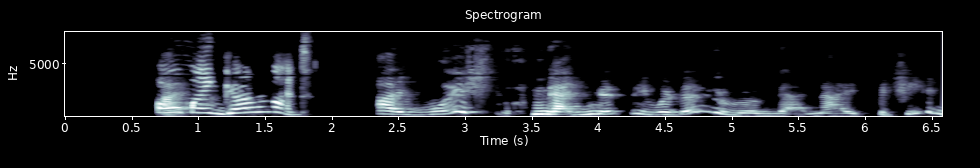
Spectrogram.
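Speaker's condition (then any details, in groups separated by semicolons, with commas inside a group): Cerebral palsy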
